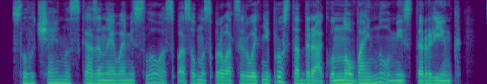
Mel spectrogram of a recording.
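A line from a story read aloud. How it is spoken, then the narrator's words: Quiet. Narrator (Russian): сказала Софи тихо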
